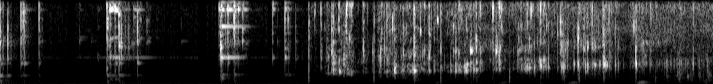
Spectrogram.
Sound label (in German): eis drink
